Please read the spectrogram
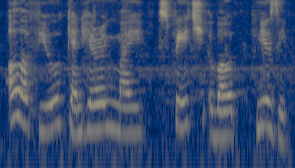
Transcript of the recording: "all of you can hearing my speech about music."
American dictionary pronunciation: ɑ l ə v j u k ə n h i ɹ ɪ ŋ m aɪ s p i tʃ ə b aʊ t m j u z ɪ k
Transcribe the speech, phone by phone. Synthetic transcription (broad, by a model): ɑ l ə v j u k ə n h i ɹ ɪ ŋ m aɪ s p i tʃ ə b aʊ t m j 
